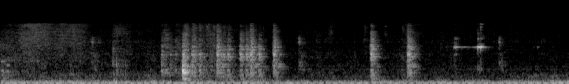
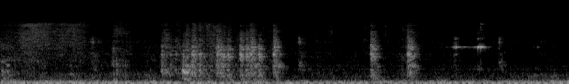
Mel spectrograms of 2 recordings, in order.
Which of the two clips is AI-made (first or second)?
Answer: second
